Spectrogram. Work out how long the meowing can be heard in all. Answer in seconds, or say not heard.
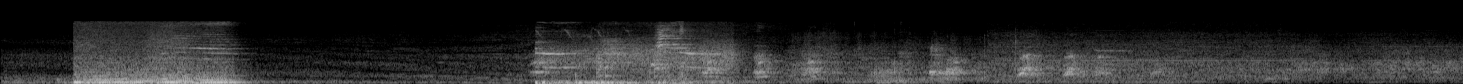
6 s.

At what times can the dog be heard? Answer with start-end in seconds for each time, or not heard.
5.2-11.7.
